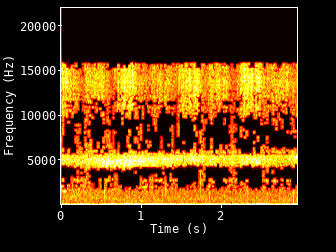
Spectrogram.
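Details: Rainforest: a dense, unbroken chorus of crickets trilling and buzzing with cicadas mixed in, distant hornbill calls, and a soft hiss of light rain and dripping beneath.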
